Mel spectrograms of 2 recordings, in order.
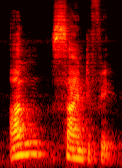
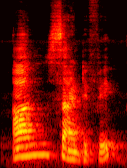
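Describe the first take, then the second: No difference in how they are said.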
